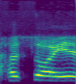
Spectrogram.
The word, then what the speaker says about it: Hosoi: Christian, am I saying that right? I've always said Hosoi. Am I saying it right? – Yeah, Hosoi is correct.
